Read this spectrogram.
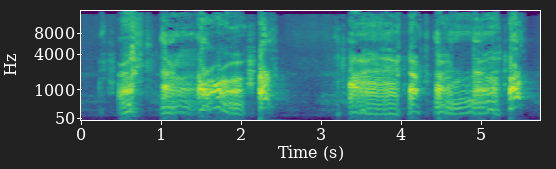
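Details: Shih Tzu Bichon Frise teddy bear dog "talking" in long wavering, yowling phrases that bend up and down in pitch, broken by brief sharp woofs, about six utterances in all.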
